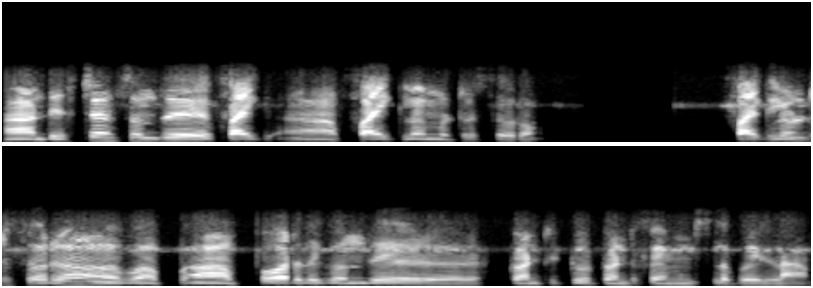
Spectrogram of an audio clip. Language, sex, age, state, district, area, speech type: Tamil, male, 30-45, Tamil Nadu, Cuddalore, rural, conversation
